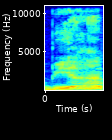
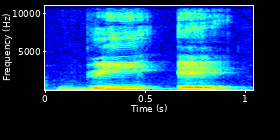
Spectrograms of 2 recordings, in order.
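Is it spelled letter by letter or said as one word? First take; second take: one word; letter by letter. First: The letters are run together into one word. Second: Each letter is said separately. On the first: The speaker calls it wrong. "बिहा नहीं ना बोलते हम लोग" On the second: The speaker calls it right. "बी letter बोले, फिर उसके बाद ए बोले"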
